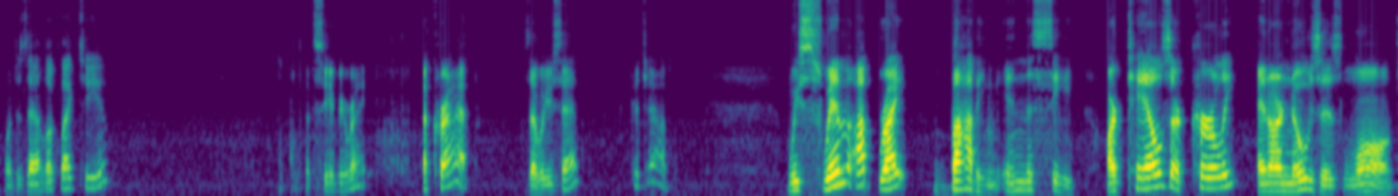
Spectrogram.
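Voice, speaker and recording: A man reading a children's picture book aloud in an informal, expressive way, putting questions to young listeners and encouraging them. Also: a little high, measured pace, gravelly, pauses often. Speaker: read-aloud storyteller.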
